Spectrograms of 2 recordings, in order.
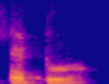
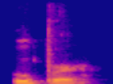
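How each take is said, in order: First: The first vowel is a short 'uh' sound. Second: The first vowel is a long 'oo' sound. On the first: It is how many classmates say it. "A lot of people in class have pronounced it upper" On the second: It echoes how locals say Yooper. "why I pronounce it Ooper"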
